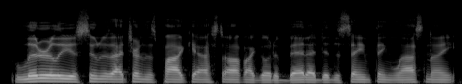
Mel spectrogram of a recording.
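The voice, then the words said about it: Raspy, tired voice. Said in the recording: “My voice gets a little raspy when it's later. I get a little bit tired.”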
